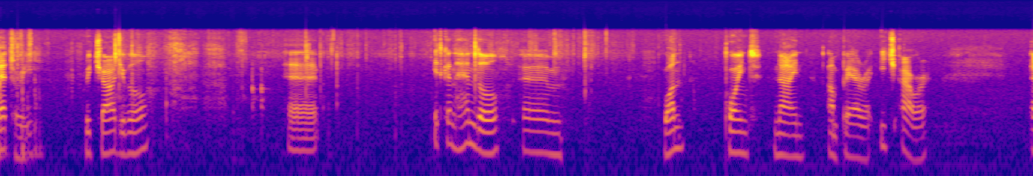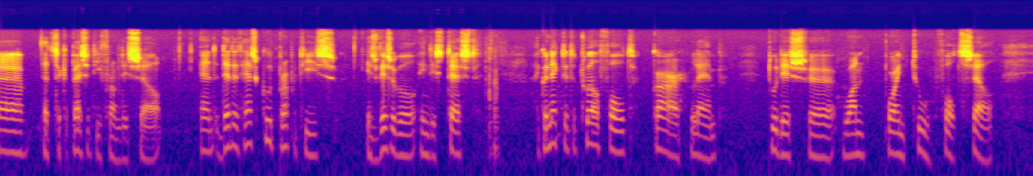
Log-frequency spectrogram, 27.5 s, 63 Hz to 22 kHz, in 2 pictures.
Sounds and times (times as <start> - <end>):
Speech: 0.0 - 0.6, 1.2 - 2.1, 3.8 - 4.3, 5.8 - 7.6, 8.9 - 12.4, 13.8 - 20.2, 20.9 - 23.5, 24.1 - 27.1.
